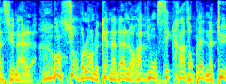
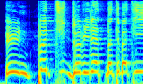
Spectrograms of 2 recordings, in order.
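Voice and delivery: robotic vocoder voice, pitched way up. Real, not acted. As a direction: talk through a vocoder filter. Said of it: "Avec le vocodeur".

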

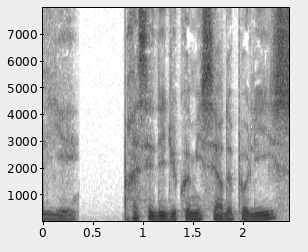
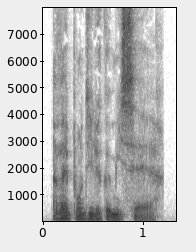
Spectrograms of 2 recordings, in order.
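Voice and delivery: plain reading voice

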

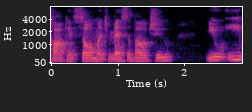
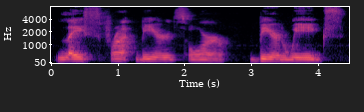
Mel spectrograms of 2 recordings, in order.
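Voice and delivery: slow, low and drawn out; deliberate disbelief; 4 semitones lower, 4 dB quieter, much slower than usual. Real, not acted. Listing beard wigs to listeners, slow. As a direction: spell each word out slowly. Stressing absurd items.

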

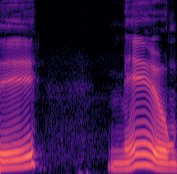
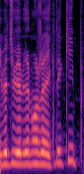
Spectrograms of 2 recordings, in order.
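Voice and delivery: cheerful invitation; 9 semitones higher, 6 dB louder, faster than usual. Retold or imitated. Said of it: "On me dit".

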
